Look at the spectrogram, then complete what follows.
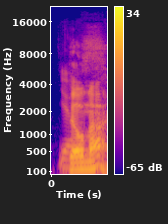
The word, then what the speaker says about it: Nye: It says Nye. It's Bill Nye.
